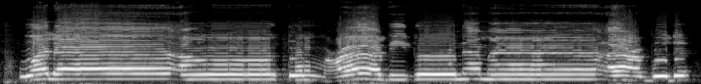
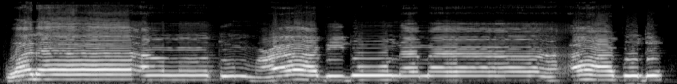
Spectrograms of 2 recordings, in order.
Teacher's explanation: یہاں پر عابدون عین کے بعد الف ہے, ایک الف تک آپ اسے لمبا کر لیں گے. اور عابی با کے نیچے زیر ہے تو آپ اسے کھینچیں گے نہیں.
